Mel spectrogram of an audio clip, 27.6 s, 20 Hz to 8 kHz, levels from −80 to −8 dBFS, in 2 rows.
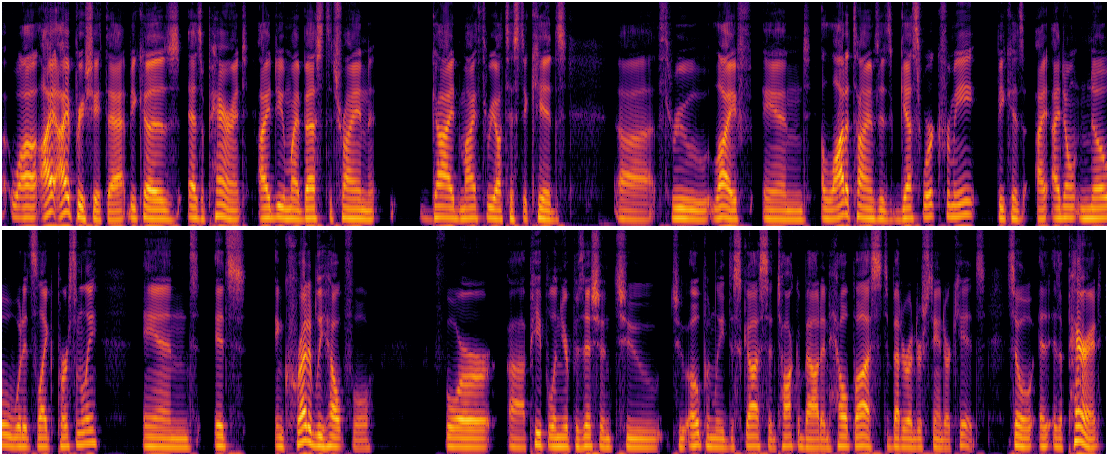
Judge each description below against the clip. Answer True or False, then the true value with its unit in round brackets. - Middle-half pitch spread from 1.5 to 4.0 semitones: True (2.4 semitones)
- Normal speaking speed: True (155 wpm)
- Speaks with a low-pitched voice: True (125 Hz)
